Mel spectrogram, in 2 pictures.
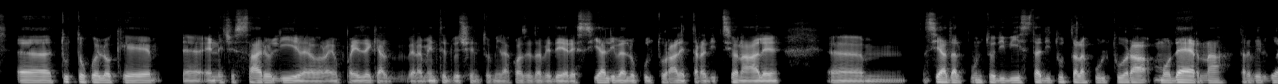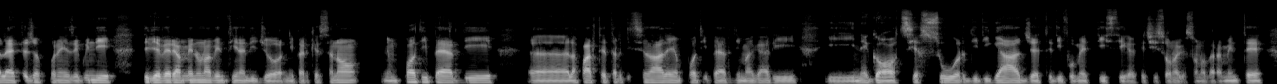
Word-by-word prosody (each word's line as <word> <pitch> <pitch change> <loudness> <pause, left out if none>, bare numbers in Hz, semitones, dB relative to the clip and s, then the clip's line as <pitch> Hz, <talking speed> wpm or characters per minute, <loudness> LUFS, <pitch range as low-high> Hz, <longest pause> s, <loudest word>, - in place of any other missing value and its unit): ehm, 95 -1 +3
tutto 120 -4 -1
quello 100 -2 +2
che, 95 -1 +1 0.2
ehm, 85 0 -3
è 90 - +2
necessario, 95 +1 +1
lì 90 0 +1
ora, 80 -1 0
è - - -1
un 80 -2 -6
Paese 85 +2 +1
che - - -6
ha 75 - +1
veramente 75 +4 -4
ha - - -7
200.000 80 -1 -5
cose 85 -1 -4
da 85 +1 -2
vedere, 80 -1 +2
sia 100 - +1
a - - +5
livello 90 -2 +1
culturale 85 +1 0
e - - -3
tradizionale, 85 0 +2 0.4
ehm, 80 -7 -2 0.2
sia - - +5
dal - - +1
punto 100 0 -3
di 95 0 -1
vista 95 +2 0
di 90 - -4
tutta 110 +4 -2
la 100 0 +2
cultura 100 +1 +2
"moderna", 95 -2 +4
tra 95 - -6
virgolette, 90 +1 +1
giapponese; 95 -3 -2
quindi 100 +1 +2 0.3
devi 100 -1 +3
avere 100 0 +6
almeno 100 +1 +2
una 100 -1 +3
ventina 90 -1 -1
di 85 0 -2
giorni 80 -1 -2
perché - - -5
se - - -7
no 100 0 0 0.2
un 85 0 -5
po' 110 +4 +3
ti 110 -1 -2
perdi, 95 +1 +2 0.3
ehm, 85 -1 0
la 85 - +1
parte - - +2
tradizionale, 95 -1 -1
un 90 -2 -3
po' - - -4
ti - - -12
perdi 85 +1 -3
magari 85 0 -3 0.3
i 80 -1 -4
negozi 85 0 +2
assurdi 90 -3 -1
di 85 0 -6
gadget, 90 -3 +1
di 85 +1 -3
fumettistica 80 -1 -5
che - - -13
ci - - -7
sono, - - -4
che - - -6
sono - - -9
veramente 85 0 -1
90 Hz, 180 wpm, -24 LUFS, 85-95 Hz, 0.4 s, avere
